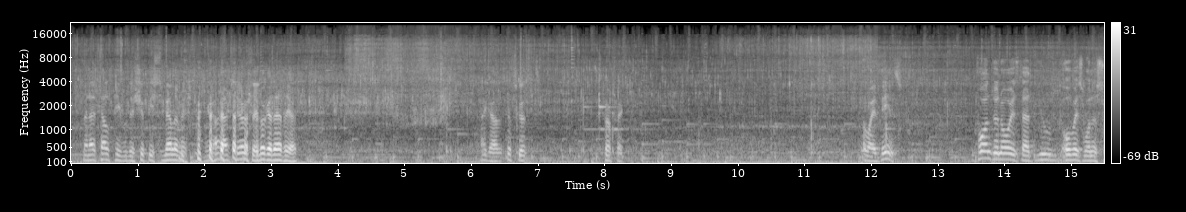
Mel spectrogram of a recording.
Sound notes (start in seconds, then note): 4.4 both laugh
